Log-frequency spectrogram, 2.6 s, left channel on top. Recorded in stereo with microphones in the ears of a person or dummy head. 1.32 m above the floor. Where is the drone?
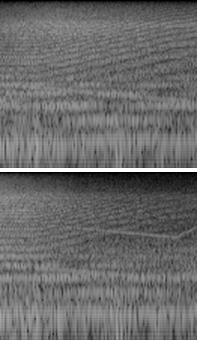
15° right (ahead or behind); by 2.6 s 70° left (ahead or behind).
